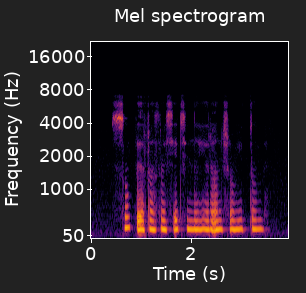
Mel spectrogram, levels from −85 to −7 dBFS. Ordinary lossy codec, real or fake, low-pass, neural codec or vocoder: none; real; 7.2 kHz; none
